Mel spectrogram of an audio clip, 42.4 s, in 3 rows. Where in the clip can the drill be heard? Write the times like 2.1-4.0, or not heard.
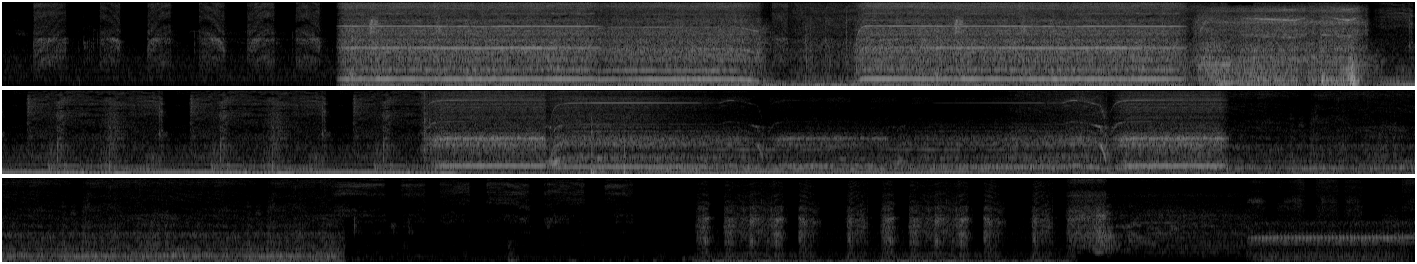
3.3-13.7, 18.2-26.4.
